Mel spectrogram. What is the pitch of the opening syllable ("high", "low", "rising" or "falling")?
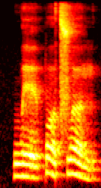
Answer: low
